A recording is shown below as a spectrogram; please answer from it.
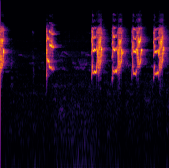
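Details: Singing long-tailed shrike that mimics canary and other birds: two separate high notes, then four loud, rich, buzzy phrases repeated in steady succession.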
